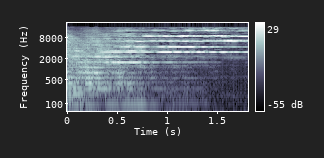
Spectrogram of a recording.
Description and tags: scarysplit - cutrev6
scary, noise, industrial, aggrotech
